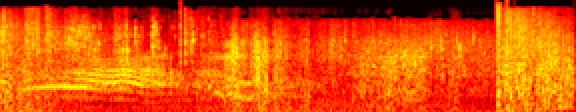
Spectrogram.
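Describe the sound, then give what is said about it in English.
A single pistol gunshot on a small-town street by a saloon and a hardware store. One sharp, loud bang arrives near the end, after a stretch of lower, rumbling background. “Even as he was finishing his comment, Hennessy pulled the trigger.”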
